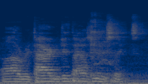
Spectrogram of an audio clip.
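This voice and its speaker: A man in his seventies or older giving a plain personal recollection in a halting, matter-of-fact way. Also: medium pitch, little pitch movement. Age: 70s or older. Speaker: retired army veteran, audience member. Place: large indoor venue. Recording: echoey room, distant, faint noise.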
